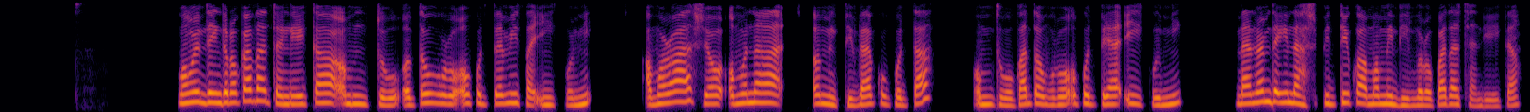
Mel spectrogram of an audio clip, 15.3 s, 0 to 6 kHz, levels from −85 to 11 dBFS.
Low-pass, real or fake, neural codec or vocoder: 5.4 kHz; fake; autoencoder, 44.1 kHz, a latent of 192 numbers a frame, MeloTTS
